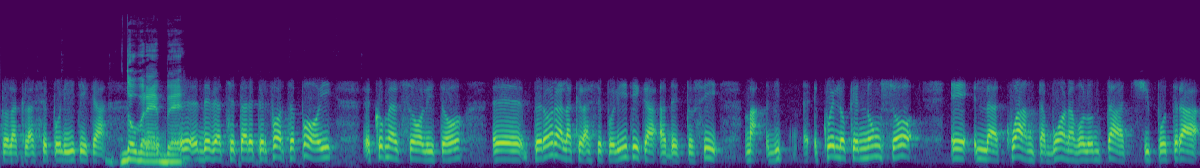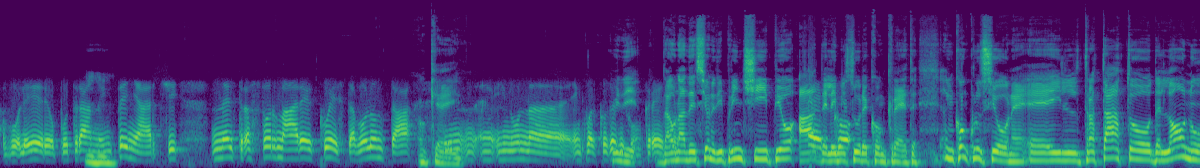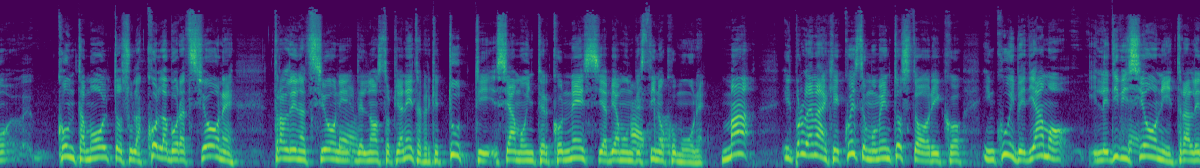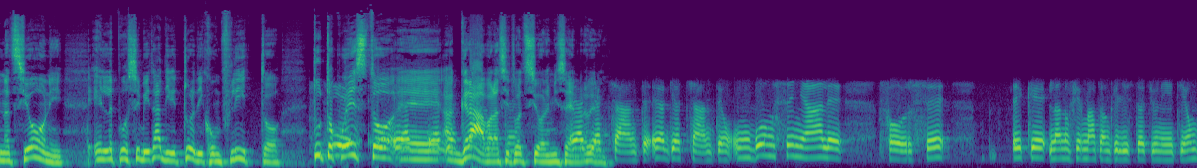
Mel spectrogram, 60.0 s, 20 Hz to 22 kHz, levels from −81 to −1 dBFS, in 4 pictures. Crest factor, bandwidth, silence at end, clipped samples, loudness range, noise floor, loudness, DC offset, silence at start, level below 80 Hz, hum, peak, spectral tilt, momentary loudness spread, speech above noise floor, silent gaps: 16 dB; 17 kHz; 0 s; under 0.1%; 4 LU; -48 dBFS; -18 LUFS; under 0.1%; 0 s; -60 dBFS; none; -2 dBFS; -5 dB/octave; 7 LU; 30 dB; none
